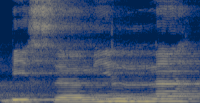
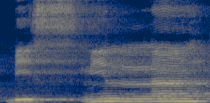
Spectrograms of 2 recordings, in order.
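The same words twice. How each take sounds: First: The s is released with an echoing bounce. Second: The s flows straight into the m, no bounce. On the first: The speaker calls it wrong. "Jika kita lepaskan maka akan terdengar suara pantulan" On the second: The speaker calls it right. "Bismillah itu tidak mantul"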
